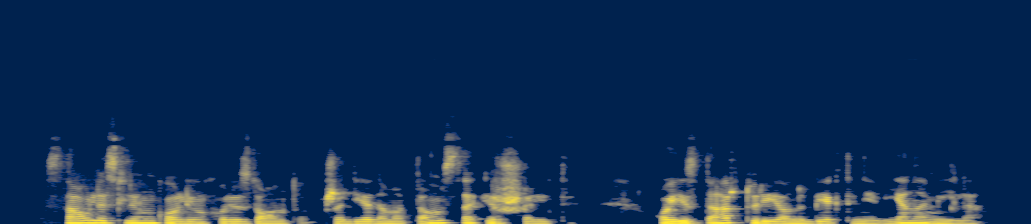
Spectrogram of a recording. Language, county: Lithuanian, Šiauliai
